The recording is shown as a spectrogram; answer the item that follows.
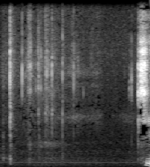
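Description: Faint light clicks and taps of small plastic toy pieces handled in the fingers, several in the first second, over a faint steady hum.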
